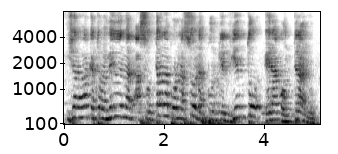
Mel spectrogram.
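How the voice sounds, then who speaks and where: A male pastor with a very high, bright voice, preaching a sermon in a very echoey hall. He stands some distance from the mic, and soft music plays behind him. He reads scripture and then explains it conversationally, sometimes acting out the cries in the story. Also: expressive, a little fast.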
